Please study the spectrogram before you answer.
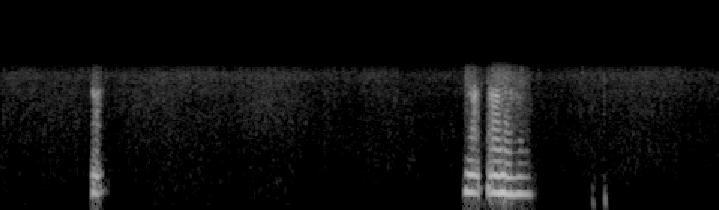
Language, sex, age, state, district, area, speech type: Santali, female, 18-30, Jharkhand, Seraikela Kharsawan, rural, conversation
